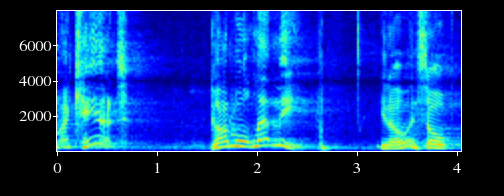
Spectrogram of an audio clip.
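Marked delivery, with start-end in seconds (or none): 0.0-2.5 high, slow helpless protest; refusing, with hands tied; whiny refusal. Acted. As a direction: plead that you cannot do it. Balaam refusing, acted back-and-forth.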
